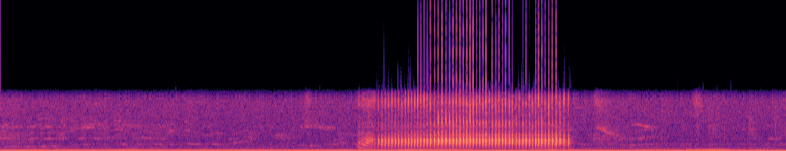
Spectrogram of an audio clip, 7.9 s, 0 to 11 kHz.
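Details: Sleeping dog, which the owner says sleeps about 22 hours a day: a loud, rough snore lasting about two seconds over a steady low rumble; heavy snoring.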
